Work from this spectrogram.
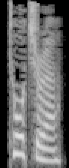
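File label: "torturer", English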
